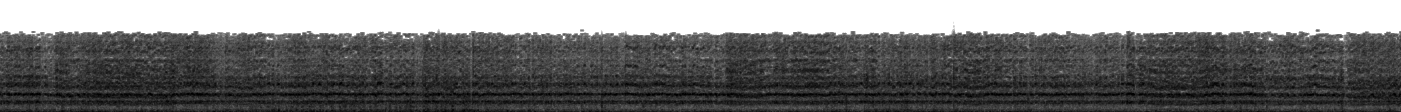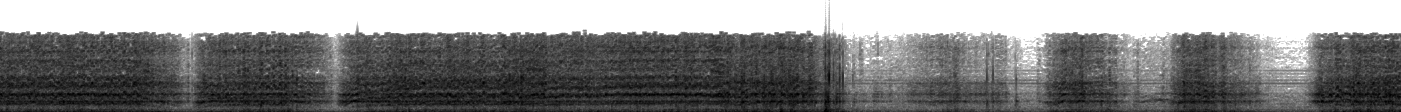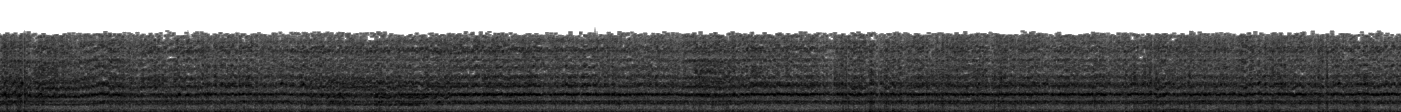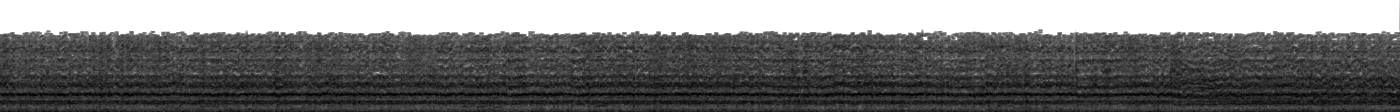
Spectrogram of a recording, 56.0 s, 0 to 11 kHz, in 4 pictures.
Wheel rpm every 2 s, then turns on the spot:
220, 230, 230, 230, 230, 230, 220, 170, 100, 180, 210, 50, 30, 50, 200, 220, 220, 230, 230, 230, 230, 230, 230, 230, 230, 230, 230, 200.
none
